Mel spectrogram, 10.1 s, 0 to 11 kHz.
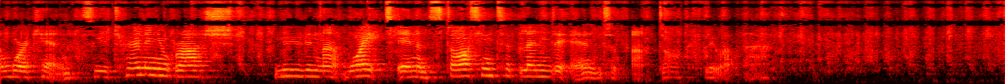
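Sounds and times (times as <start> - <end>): dry brush rubbing on paper: 0.0 - 10.0.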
